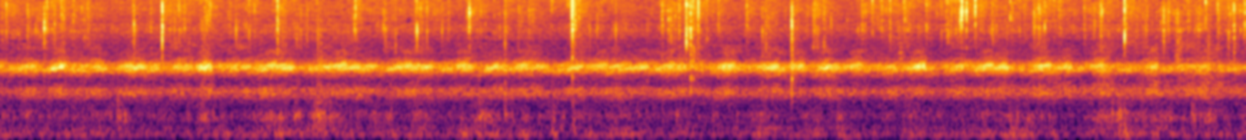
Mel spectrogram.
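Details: Frogs calling as a dense, steady chorus, a continuous trilling drone on two pitch bands, one low and one higher, with sharp crackles and pops of burning firewood scattered throughout.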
